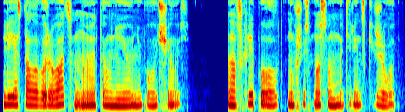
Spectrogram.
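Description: A woman reads a novel aloud in a steady, measured storytelling voice. Her tone has a gravelly, creaky texture. The recording is dry and close, with no room sound. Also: mid-range voice, dry recording. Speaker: audiobook narrator. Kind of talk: scripted narration.

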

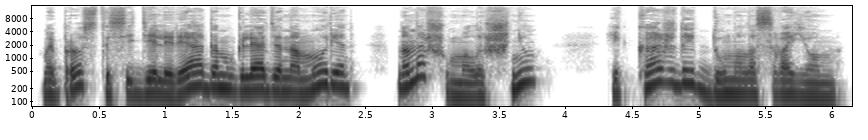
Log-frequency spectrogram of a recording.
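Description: A woman narrating a first-person audiobook in a steady, expressive storytelling manner. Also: fairly low pitch, normal speed, dry recording, clean studio sound.

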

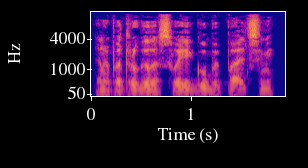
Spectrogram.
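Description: A man narrating a novel in a measured, expressive storytelling manner. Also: low voice, dry recording, studio quality. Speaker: audiobook narrator. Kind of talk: scripted literary narration.

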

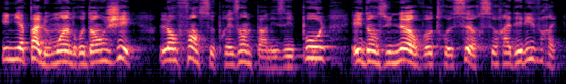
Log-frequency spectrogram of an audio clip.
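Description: A woman voicing a brisk, firm midwife who reassures a drunk man. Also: mid-range voice, animated, close to an everyday voice.

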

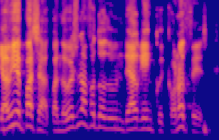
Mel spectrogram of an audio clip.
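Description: Podcast host guy, bright fairly high voice, swears a lot, dry close mic. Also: fast, no echo. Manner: swears freely, animated storytelling. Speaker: podcast host, fishing guide. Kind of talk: casual chat.

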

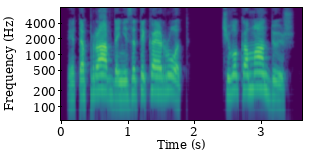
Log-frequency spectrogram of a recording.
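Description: A woman's voice: on the low side, a little slow, a bit bright, no room sound, pitched above the performer's own voice. Woman reading a stubborn defiant hunter. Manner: stubborn, insistent. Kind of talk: audiobook character reading.

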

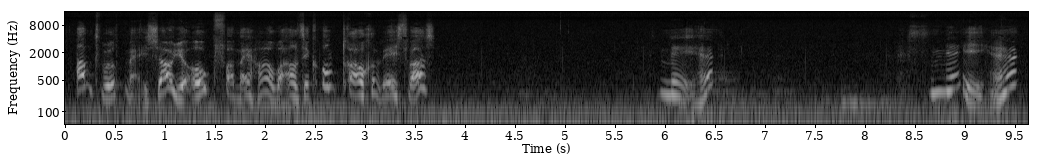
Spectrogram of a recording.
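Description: In a radio play, a woman voices a tiny, shrunken unfaithful husband, performing theatrically in a high, husky, exaggerated voice. The character comes across as anxious, ashamed, and weighed down by guilt.

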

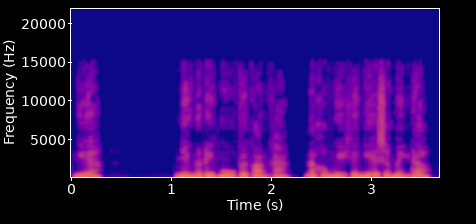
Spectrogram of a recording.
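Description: A woman's voice: medium pitch, quick pace, no room sound, clean studio sound. A woman reading a first-person domestic drama aloud, voicing every character's lines in her own voice. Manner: even storytelling voice, reads all dialogue herself. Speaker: narrator. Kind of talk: scripted first-person story narration.

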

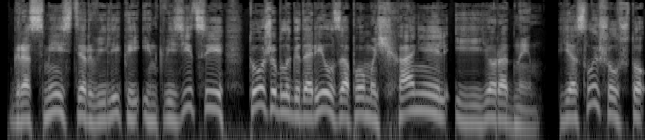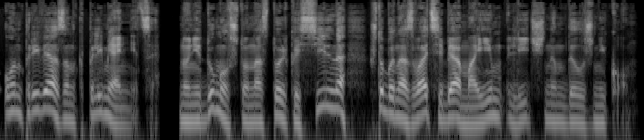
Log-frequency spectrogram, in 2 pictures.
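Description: A man narrating an audiobook in the first person, with steady, even storytelling. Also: medium pitch, no room sound, studio quality.

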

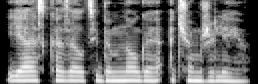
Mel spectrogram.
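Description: Lady reading a sorry husband, low soft voice, dry close sound, audiobook. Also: level tone, a little slow, no echo. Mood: tender. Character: grown man, a remorseful, tender husband.

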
